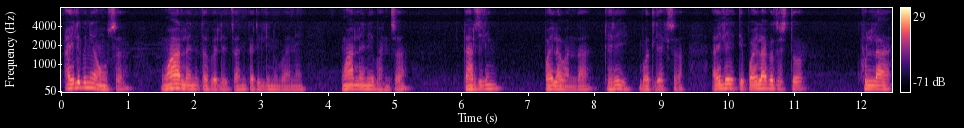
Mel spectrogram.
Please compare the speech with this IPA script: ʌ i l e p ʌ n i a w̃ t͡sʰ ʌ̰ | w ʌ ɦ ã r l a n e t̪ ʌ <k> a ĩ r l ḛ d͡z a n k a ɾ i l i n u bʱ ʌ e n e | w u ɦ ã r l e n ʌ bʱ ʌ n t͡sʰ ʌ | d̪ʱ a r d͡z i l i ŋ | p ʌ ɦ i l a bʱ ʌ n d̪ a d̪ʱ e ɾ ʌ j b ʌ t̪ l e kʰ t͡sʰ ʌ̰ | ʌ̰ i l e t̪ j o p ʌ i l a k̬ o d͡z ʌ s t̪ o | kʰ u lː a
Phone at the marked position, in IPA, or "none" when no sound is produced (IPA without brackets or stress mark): p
